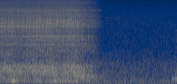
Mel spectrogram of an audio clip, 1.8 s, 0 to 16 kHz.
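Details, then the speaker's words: 1985 Chevy K10 wiper motor whirs about a second, stops, then restarts on its own, cycling like delay mode though the switch is firmly off; only happens with the washer pump plugged in; owner unsure where unlisted pink/white wires go. "This thing is on its own. It's acting like it's in the delay position, but maybe y'all can see from this switch right here that off is right on the mark."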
